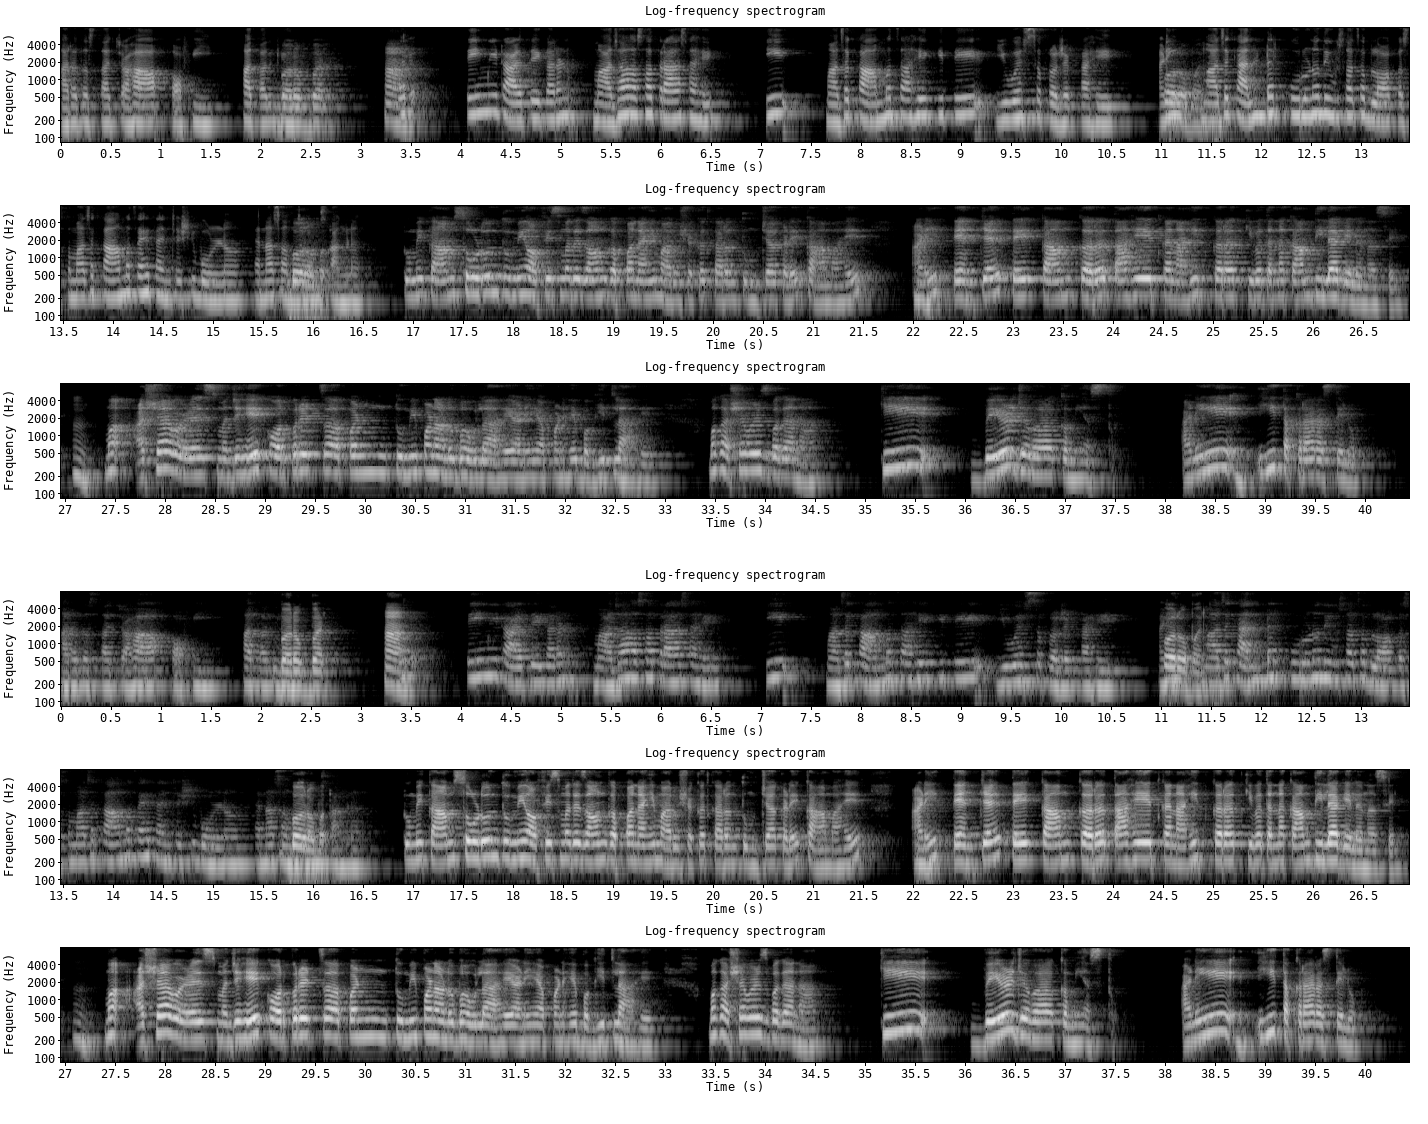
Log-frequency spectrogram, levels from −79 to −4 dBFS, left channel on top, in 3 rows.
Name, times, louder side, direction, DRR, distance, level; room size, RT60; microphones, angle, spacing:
voice 1, 0.0-1.5 1.8-2.3 3.4-3.6 4.1-6.5 7.0-7.3 7.7-10.5 11.0-16.5 22.0-22.2 27.1-27.3 32.5-32.6 38.7-38.8, left 3 dB, 90° left, 11 dB, 0.7 m, -31 dB
voice 2, 2.1-2.6 3.2-3.5 11.0-11.4 15.7-16.2 16.9-21.5 22.0-26.9 27.4-32.9 33.4-34.5 35.2-35.6 36.1-37.4 38.2-40.0, right 5 dB, 45° right, 11 dB, 0.5 m, -25 dB
6.9 x 6.5 x 5.1 m, 0.68 s
head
